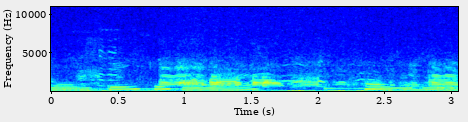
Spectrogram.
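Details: Wild geese calling the flock, a lure for net trapping: a steady stream of softer, wavering honks overlapping one another with no loud bursts.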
